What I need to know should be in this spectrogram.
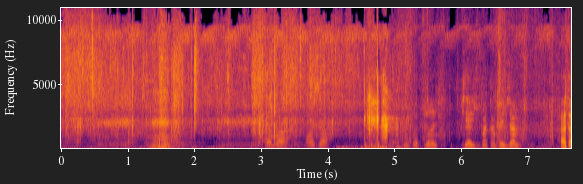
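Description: A machete swishes and chops through plants.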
